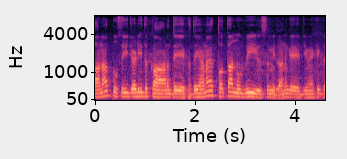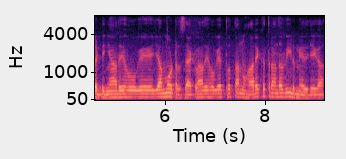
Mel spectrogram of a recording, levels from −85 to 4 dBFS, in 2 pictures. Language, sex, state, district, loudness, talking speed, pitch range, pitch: Punjabi, male, Punjab, Kapurthala, -17 LUFS, 195 wpm, 115-135 Hz, 125 Hz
